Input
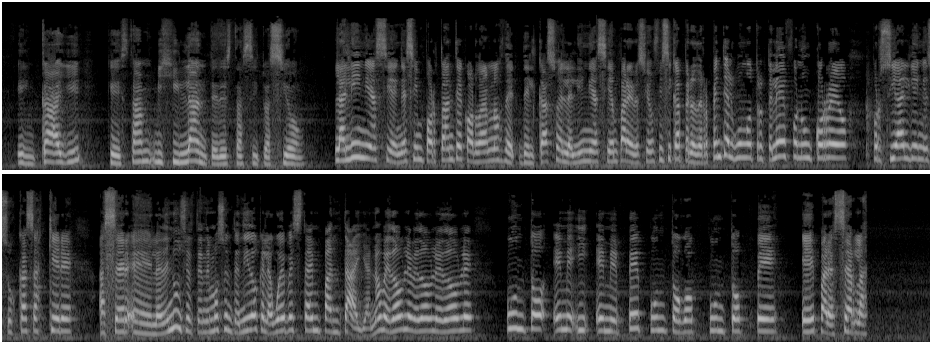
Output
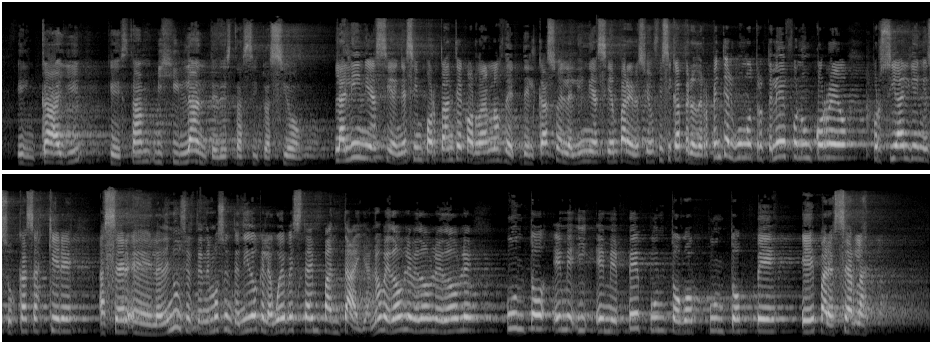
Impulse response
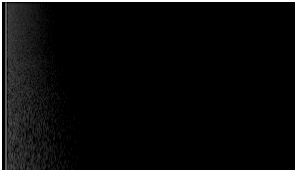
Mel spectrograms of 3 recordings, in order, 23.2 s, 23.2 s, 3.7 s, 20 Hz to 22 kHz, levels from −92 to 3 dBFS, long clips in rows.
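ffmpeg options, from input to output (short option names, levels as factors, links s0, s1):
-filter_complex "[0:a]highpass=f=540:w=0.5412,highpass=f=540:w=1.3066,asplit=2[s0][s1];[s1]adelay=256.6,volume=0.112,highshelf=f=4000:g=-5.77[s2];[s0][s2]amix=inputs=2:normalize=0,asplit=2[s3][s4];[1:a]atrim=start_sample=2205,asetrate=33075,aresample=44100[s5];[s4][s5]afir=irnorm=-1:irlink=0,volume=0.794[s6];[s3][s6]amix=inputs=2:normalize=0"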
